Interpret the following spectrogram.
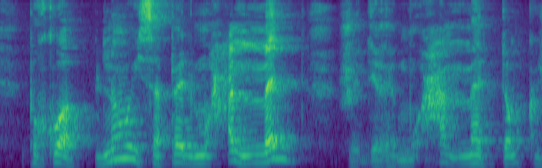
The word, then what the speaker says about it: Mohammed: Pourquoi je dois le prononcer en français ? Pourquoi Mahomé ? Pourquoi je dirais Mahomé ? Pourquoi non, il s'appelle Mohammed.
